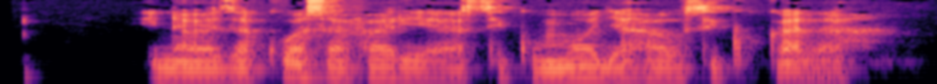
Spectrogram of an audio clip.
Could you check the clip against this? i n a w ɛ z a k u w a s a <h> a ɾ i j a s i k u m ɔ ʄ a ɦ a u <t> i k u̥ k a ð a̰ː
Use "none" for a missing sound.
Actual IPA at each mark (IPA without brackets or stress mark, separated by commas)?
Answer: f, s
